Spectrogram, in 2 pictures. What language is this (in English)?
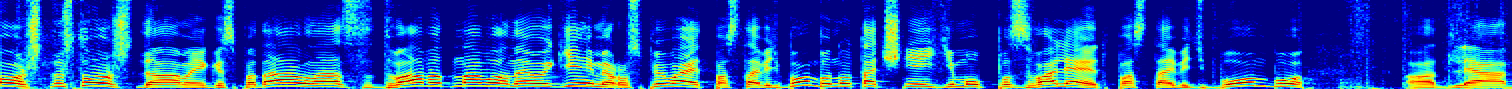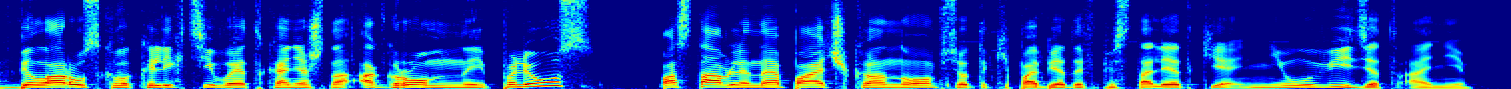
Russian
